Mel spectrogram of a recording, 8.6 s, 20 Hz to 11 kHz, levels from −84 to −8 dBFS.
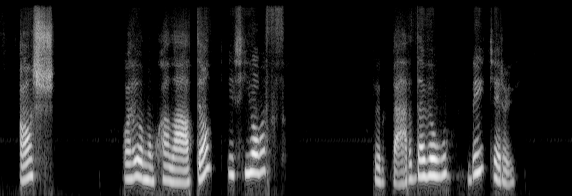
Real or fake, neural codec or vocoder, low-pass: fake; codec, 16 kHz in and 24 kHz out, 0.6 kbps, FocalCodec, streaming, 2048 codes; 9.9 kHz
